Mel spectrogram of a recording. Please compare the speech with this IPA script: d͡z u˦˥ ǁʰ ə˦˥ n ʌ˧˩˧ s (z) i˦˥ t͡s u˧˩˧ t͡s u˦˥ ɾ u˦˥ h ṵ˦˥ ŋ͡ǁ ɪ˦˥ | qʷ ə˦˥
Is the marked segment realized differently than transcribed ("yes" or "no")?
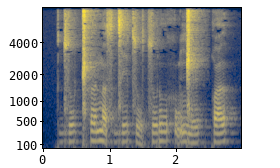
yes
